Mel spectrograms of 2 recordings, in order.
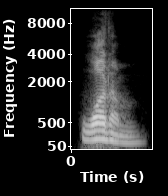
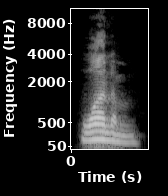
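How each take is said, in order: The two takes are said the same way.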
